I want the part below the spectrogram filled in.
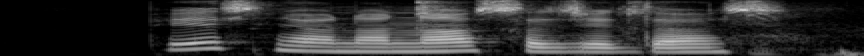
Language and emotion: Russian, neutral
